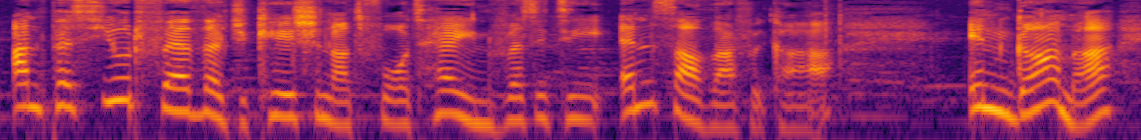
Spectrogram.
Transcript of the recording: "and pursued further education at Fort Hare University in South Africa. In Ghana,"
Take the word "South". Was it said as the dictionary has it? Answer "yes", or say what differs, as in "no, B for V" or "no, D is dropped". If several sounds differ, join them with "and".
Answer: yes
